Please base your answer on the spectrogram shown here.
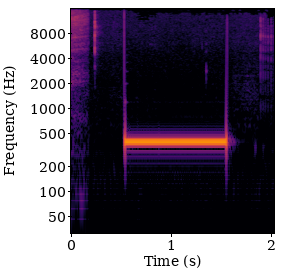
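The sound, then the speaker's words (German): A single steady mid-pitched telephone tone sounds while a call is being placed, holding level for about one second. It is loud and clean, with silence before and after. “ich hoffe sehr, dass du jetzt Herrn Drescher anrufen ja, willst.”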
